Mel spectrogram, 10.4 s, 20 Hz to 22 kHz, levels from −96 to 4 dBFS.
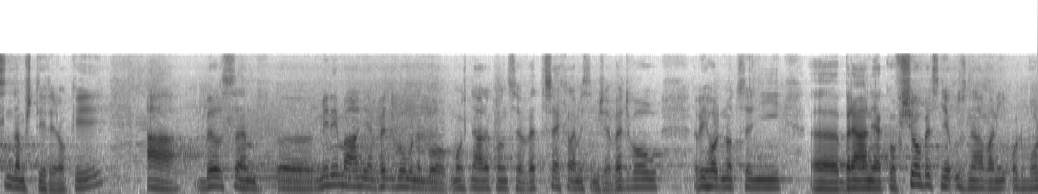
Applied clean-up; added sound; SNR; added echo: none; Motorcycle; 16 dB; none.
